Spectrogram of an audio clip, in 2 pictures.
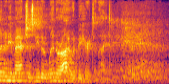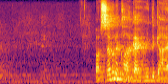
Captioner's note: laughter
